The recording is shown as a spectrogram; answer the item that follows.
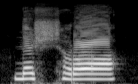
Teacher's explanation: را پہ تنوین زبر ہے تو مد الف بھی تفخیم سے ادا کریں گے مطلب بھاری آواز میں · ہم شین کو زبان اور اوپر کے تالوں کے درمیان سے ادا کریں گے.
